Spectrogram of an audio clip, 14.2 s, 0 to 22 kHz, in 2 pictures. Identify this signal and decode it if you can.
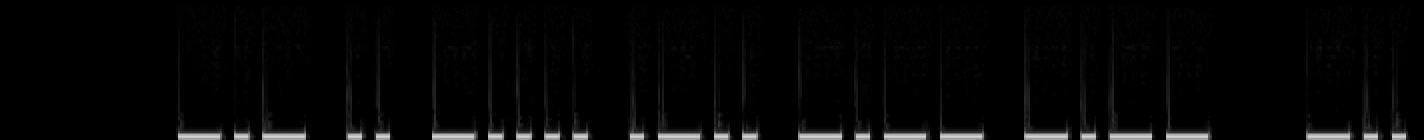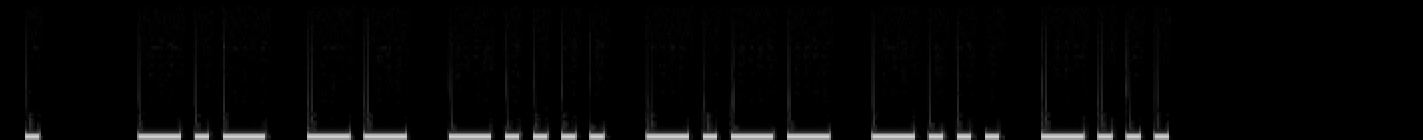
Morse code, heard as a keyed tone, about 17 wpm, 700 Hz. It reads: KI6LYY DE KM6YBB
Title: USA Callsign DE Callsign - 6 Characters - 17wpm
